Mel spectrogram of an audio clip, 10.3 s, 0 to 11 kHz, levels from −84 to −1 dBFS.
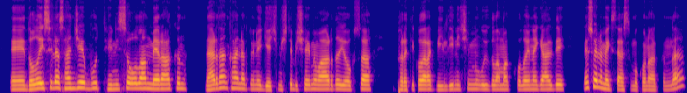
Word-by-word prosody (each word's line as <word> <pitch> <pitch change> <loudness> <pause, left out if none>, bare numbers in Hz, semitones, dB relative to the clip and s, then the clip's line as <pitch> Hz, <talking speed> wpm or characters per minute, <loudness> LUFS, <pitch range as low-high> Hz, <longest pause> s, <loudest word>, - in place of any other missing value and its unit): Eee, 150 0 +1
dolayısıyla, 185 +5 +5
sence 185 0 +2
bu 190 0 -2
tenise 160 +1 -2
olan 180 0 +5
merakın 170 +1 +3 0.3
nereden 170 +8 +2
kaynaklanıyor? 170 -5 -2
Geçmişte 140 +4 -5
bir 145 - -8
şey 160 +1 -3
mi 160 - -2
vardı, 155 0 +2
yoksa 150 +2 0 0.4
pratik 145 +2 -4
olarak 155 -2 +3
bildiğin 135 +2 -4
için 155 +2 -8
mi 160 - -5
uygulamak 150 -1 -3
kolayına 150 +1 -2
geldi? 155 +1 0 0.3
Ne 195 - -1
söylemek 200 -10 +3
istersin 140 -1 -4
bu 130 - -6
konu 135 -1 -4
hakkında? 135 - -4
155 Hz, 170 wpm, -23 LUFS, 150-175 Hz, 0.4 s, dolayısıyla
